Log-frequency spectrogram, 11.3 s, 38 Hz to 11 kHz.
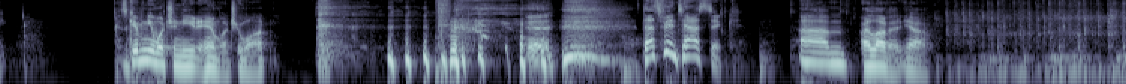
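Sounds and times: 
speech: 0:01.2 - 0:02.8, 0:03.9 - 0:07.4, 0:08.0 - 0:09.4
laughter: 0:03.2 - 0:05.8
typing on a loud computer keyboard at a desk: 0:09.4 - 0:11.2.

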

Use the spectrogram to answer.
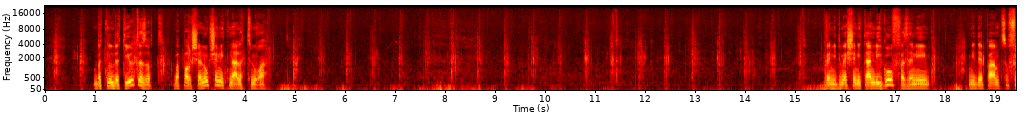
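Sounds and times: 
footsteps walking along a path: 0:00.0 - 0:19.4
speech: 0:01.0 - 0:04.5, 0:15.6 - 0:17.8, 0:18.5 - 0:19.4.

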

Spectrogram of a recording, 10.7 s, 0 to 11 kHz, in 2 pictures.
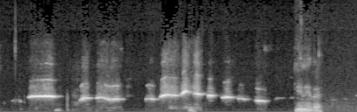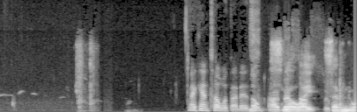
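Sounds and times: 
person whistling a cheerful tune: 0:00.3 - 0:04.4
speech: 0:04.5 - 0:05.0, 0:08.2 - 0:10.6.

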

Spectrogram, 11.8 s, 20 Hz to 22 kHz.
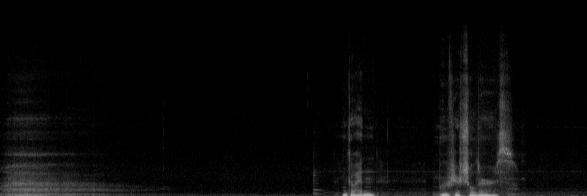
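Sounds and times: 
deep breath in through the nose and out through the mouth: 0:00.0 - 0:03.2
speech: 0:06.8 - 0:07.6, 0:08.8 - 0:10.3.

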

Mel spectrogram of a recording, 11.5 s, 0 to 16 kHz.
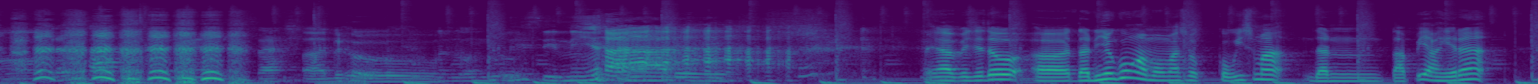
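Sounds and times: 
laughter: 0:00.0 - 0:01.9, 0:04.3 - 0:06.6
voice imitating labored uneasy breathing with voiced gasps: 0:00.0 - 0:02.0
speech: 0:00.2 - 0:11.5.

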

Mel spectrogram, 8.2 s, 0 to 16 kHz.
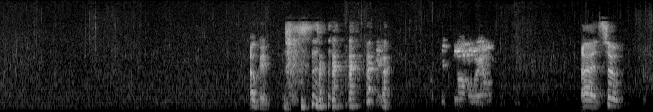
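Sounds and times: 
speech: 0:03.1 - 0:05.0, 0:07.3 - 0:07.9
laughter: 0:03.6 - 0:04.9
voice imitating a boat propeller: 0:04.4 - 0:04.9, 0:05.6 - 0:06.2.

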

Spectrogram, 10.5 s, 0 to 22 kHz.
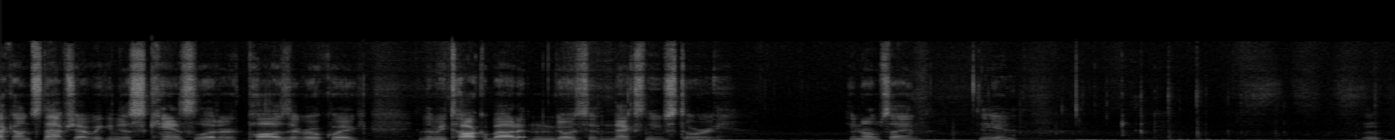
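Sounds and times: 
speech: 0:00.0 - 0:05.6, 0:06.4 - 0:07.7, 0:10.2 - 0:10.4
typing on a computer keyboard: 0:08.0 - 0:09.2.

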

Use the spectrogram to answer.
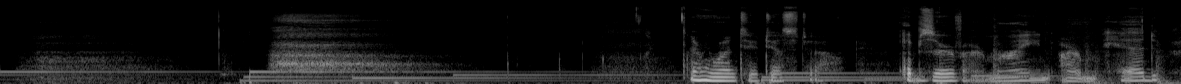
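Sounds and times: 
steady low tones: 0:00.0 - 0:11.7
slow breath during a guided meditation: 0:00.1 - 0:01.9, 0:02.5 - 0:05.0, 0:05.8 - 0:06.8
speech: 0:02.4 - 0:03.0, 0:06.9 - 0:08.3, 0:09.0 - 0:11.7.

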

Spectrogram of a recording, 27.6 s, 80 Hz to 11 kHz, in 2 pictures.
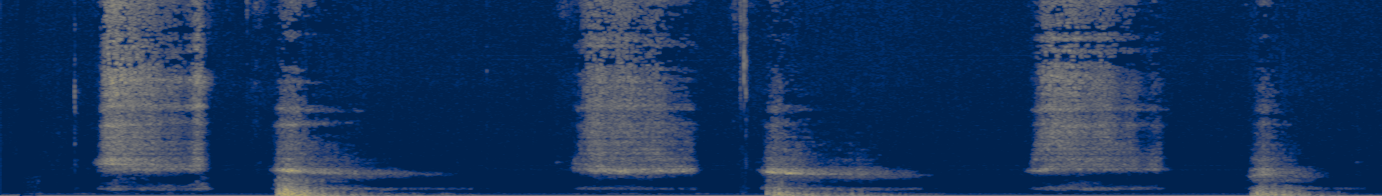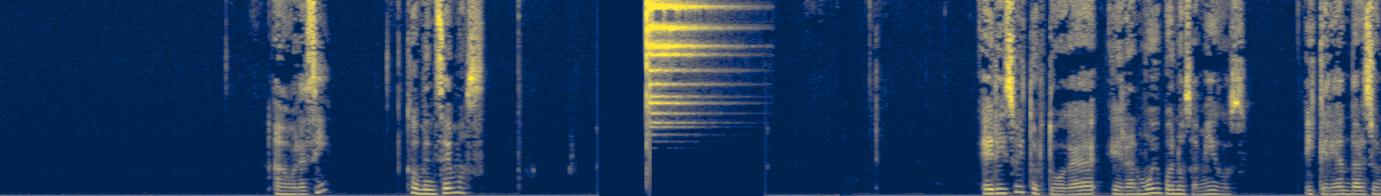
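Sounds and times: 
steady low hum: 0:00.0 - 0:19.8, 0:21.4 - 0:27.6
slow deep breaths with long audible exhales: 0:00.9 - 0:04.8, 0:05.6 - 0:09.5, 0:10.2 - 0:13.7
speech: 0:16.8 - 0:17.2, 0:17.9 - 0:18.7, 0:23.7 - 0:27.6.

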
